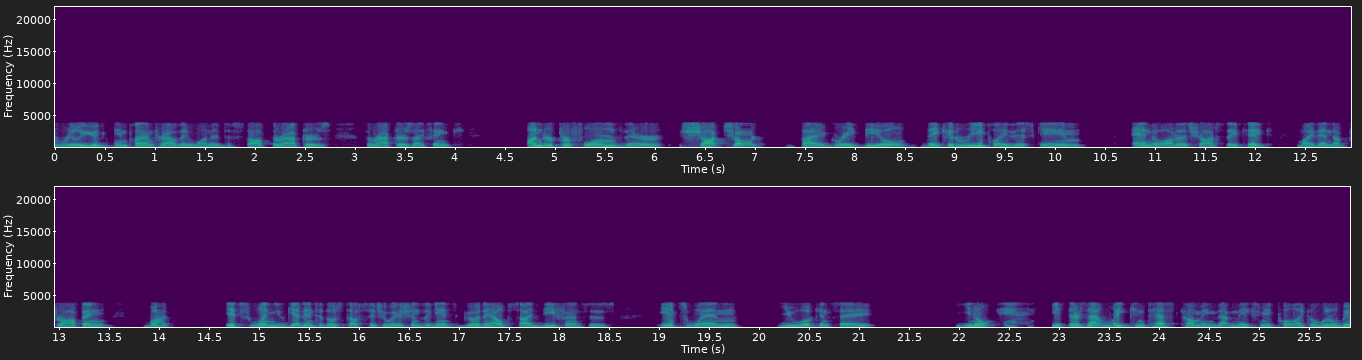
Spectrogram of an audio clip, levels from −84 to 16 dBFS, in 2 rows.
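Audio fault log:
Throughout: Bluetooth CVSD headset codec. The sound is narrowband, with nothing above 4 kHz, and the CVSD damage is plainly audible. Each sample is coded as a single up-or-down bit at 64 kHz with an adapting step, so fast loud high-frequency movements outrun the step and distort. Sibilants come out scratchy, and a granular hiss from the constant step-hunting sits under the speech.
0.51–0.61, 6.85–6.99, 9.23–9.33, 10.95–11.01, 11.96–12.00, 13.98–14.05, 19.10–19.28, 23.50–23.60 s: Bluetooth headset packet repeated. Lost headset packets were replaced by re-decoding the previous packet's bits, about 26 to 135 ms of audio per event. Continuous runs repeat every 3.75 ms, producing a steady buzz near 267 Hz, longest at 6.85 s (about 116 ms). At 10.95, 19.10 and 23.50 s the losses are scattered, so the buzz breaks into bursts, the longest roughly 50 ms.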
